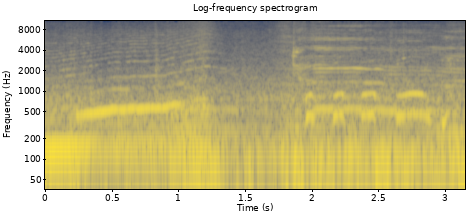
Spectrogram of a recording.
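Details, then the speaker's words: 2018 Jeep Trackhawk, supercharged Hemi, rebuilt after a wreck, on a light pull: thin high whine climbs with revs over the engine roar, then wavers as the throttle eases; normal supercharger whine. "And this thing is just like whistling, man. It's whining, man. It just wants to go."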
